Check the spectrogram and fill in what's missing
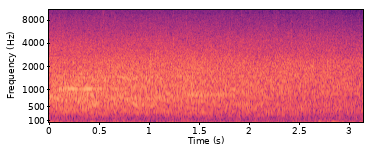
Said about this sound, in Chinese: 谢谢朋友们的掌声。 哎， 如果说您这个掌声再热烈点会更好，谢谢。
